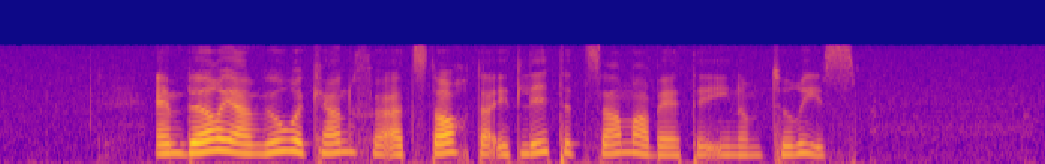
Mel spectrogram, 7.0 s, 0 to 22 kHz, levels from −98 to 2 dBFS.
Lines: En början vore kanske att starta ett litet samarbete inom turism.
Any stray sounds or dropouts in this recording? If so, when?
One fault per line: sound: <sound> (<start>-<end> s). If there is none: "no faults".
no faults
